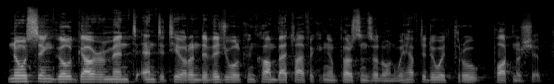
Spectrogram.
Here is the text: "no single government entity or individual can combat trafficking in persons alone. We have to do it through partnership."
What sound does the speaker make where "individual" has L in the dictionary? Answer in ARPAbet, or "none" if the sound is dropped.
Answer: L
